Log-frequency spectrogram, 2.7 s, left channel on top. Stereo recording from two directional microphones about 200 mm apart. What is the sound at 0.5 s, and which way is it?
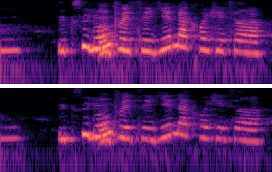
A child's voice, 35° left (ahead or behind).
